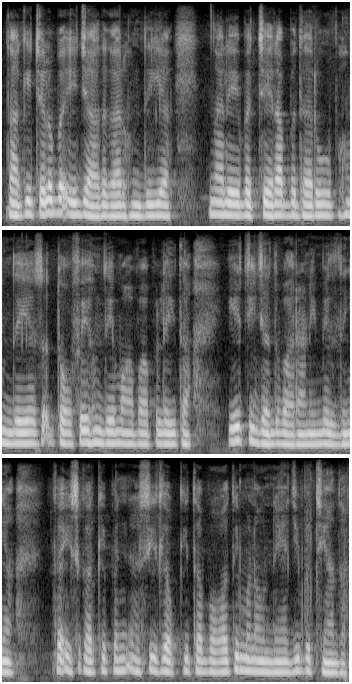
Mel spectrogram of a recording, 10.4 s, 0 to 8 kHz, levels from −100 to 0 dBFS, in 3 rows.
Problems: none marked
